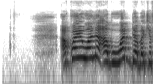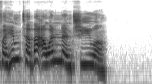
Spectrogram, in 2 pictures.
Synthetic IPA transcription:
ʔa˨kʷa˦jwɐ˦ni˦ʔa˨bu˨wɐ˦dːa˨bɐ˨kʲi˨ɸɐ˨ɦɪ˦mtʰaː˨ba˦ʔa˨wɐ˦nːɐ˨nt͡ʃiː˦wɔ˨ŋ

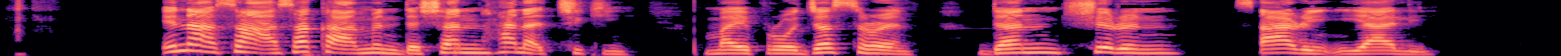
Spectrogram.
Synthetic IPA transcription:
ʔɪ˦naː˨sɔ˦˨ŋʔa˨sɐ˦kaː˨mɪ˦nda˨ʃɐ˦ŋɦa˦na˨t͡ʃɪ˦kʲiː˦ | ma˨jpɾoː˨d͡ʒɛ˦sɾɛ˦˨n | dɔ˦nʃɪ˦ɽɪ˨n | sʼaː˦ɽɪ˨ŋʔɪ˨jaː˦liː˨

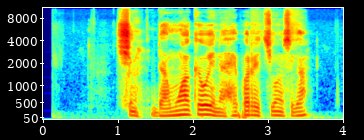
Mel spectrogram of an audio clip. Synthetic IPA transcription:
ʃɪ˦ŋdaː˨mʊ˦waː˦kɐ˦wa˨jnaː˨ha˦jɸɐ˦rda˨t͡ʃiː˦wɐ˨nsu˨ɡa˦

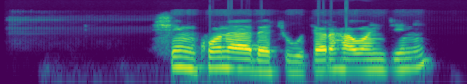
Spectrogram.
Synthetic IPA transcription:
ʃɪ˦ŋkʷʊ˦naː˨da˨t͡ʃuː˨tɐ˦rɦa˦wɐ˦nd͡ʒɪ˦niː˦

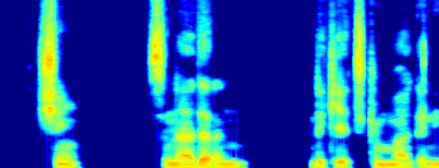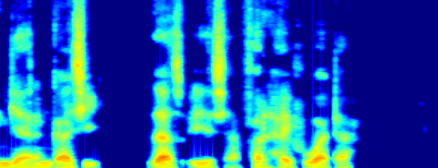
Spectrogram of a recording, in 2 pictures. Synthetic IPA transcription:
ʃɪ˦n | sʊ˨naː˦dɐ˨ɾɐ˦n˨ | dɐ˨kʲeː˨t͡ʃɪ̥˦kʲɪ˦mːaː˦ɡɐ˨nɪ˦ŋɡʲaː˦ɾɐ˦ŋɡaː˦ʃiː˨ | zaː˦su˨ʔɪ˦ja˨ʃa̰ː˨ɸɐ˦rha˦jɸʊ˦waː˦taː˦

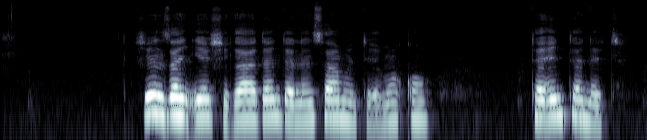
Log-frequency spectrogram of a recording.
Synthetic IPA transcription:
ʃɪ˦nzɐ˦˨ŋʔɪ˦ja˨ʃɪ˨ɡaː˦dɐ˦ndɐ˨lɪ˦nsaː˦mʊ˨nta˨jmɐ˦kʷɔ˦ŋ | ta˦ʔɪ˦ntɐ˦˨nɛ˨t

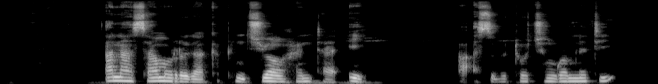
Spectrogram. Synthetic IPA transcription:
ʔa˦naː˨saː˦mʊ˨nɾɪ˨˦ɡaː˨kɐ̥˦ɸɪ˨nt͡ʃɪ˦jɔ˨ŋha˦ntʰaː˨ʔeː˦ | ʔa̰˨ʔa˨sɪ˨bɪ˦tʰoː˦t͡ʃɪ˦ŋɡʷɔ˦mnɐ˦tiː˨

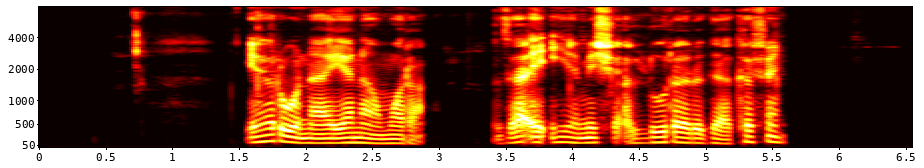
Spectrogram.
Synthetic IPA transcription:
jaː˦ɽoː˨naː˨jɐ˦naː˨mʊ˦ɽʔa̰ː˨ | zaː˦ʔa˨ʔɪ˦ja˨mɪ˦ʃḭ˨ʔa̰˨lːuː˦ɾɐ˨ɾɪ˨ɡaː˨kʰɐ˦ɸɪ˦˨ŋ

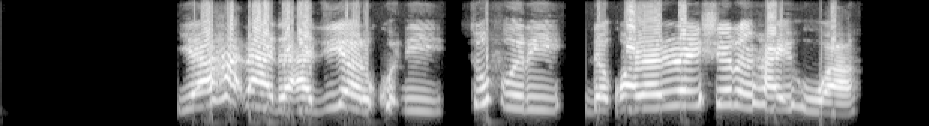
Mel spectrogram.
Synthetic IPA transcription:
jaː˦ɦa˦ɗaː˨da˨ʔa˨d͡ʒɪ˦jɐ˨rkʷʊ˦ɗiː˦sʊ˦ɸʊ˨ɾiː˦da˨kʷʼɐ˦ɽɐ˦ɽːɔ˦nʃɪ˦ɾɪ˨ŋha˦jhʊ˨waː˦

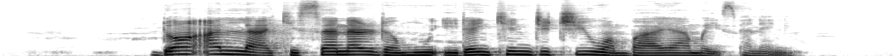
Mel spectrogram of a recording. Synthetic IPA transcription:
dɔ˦ŋʔa˦lːa˨kʲi˨sɐ˦nɐ˦rda˨muː˦ʔɪ˨dɐ˦ŋkʲɪ˦nd͡ʒi˦t͡ʃiː˦wɔ˨mbaː˦jaː˦ma˨jsʼɐ˦nɐ̰˨nḭː˦

